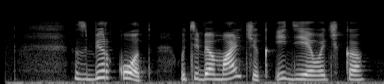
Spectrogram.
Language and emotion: Russian, positive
